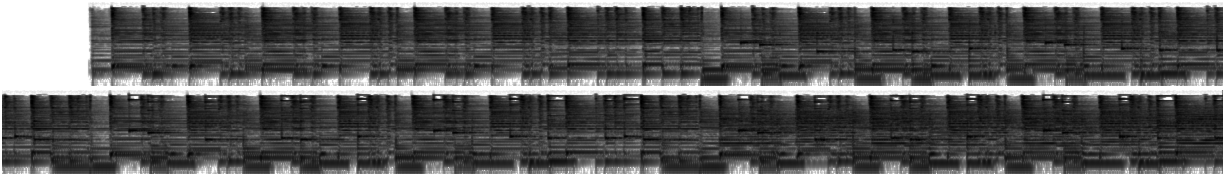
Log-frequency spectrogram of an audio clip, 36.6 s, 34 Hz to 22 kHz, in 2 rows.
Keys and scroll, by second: 0.5 ctrl+], 2.3 ctrl+], 22.6 ctrl+[, 33.8 Down.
